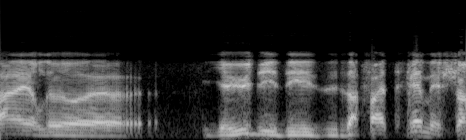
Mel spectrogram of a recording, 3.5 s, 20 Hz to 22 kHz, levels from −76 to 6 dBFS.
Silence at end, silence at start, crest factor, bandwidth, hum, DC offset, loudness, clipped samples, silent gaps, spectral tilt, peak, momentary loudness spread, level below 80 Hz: 0 s; 0 s; 16 dB; 5.2 kHz; none; under 0.1%; -15 LUFS; under 0.1%; none; -6.5 dB/octave; -2 dBFS; 8 LU; -62 dBFS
